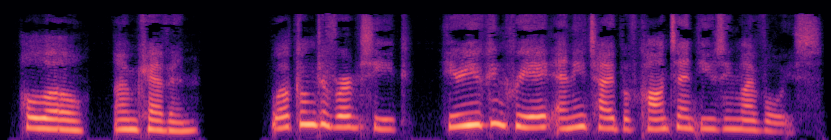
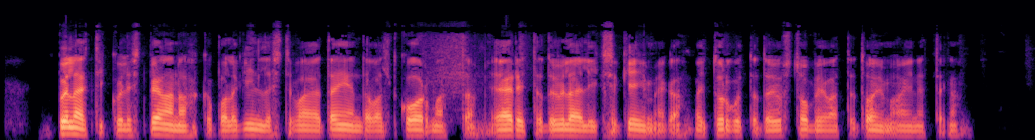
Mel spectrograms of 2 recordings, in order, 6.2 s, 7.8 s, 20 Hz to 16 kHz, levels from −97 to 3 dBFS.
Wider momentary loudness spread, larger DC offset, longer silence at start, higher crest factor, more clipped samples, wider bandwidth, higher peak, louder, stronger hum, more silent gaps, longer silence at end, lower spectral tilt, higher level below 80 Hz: first, 15 LU vs 10 LU; neither; second, 0.15 s vs 0.45 s; second, 16 dB vs 22 dB; neither; first, 12 kHz vs 9 kHz; second, -8 dBFS vs 0 dBFS; about the same, -23 LUFS vs -22 LUFS; neither; first, 1.55-1.94 s vs none; second, 0.1 s vs 0.5 s; about the same, -5.5 dB/octave vs -6 dB/octave; second, -74 dBFS vs -62 dBFS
